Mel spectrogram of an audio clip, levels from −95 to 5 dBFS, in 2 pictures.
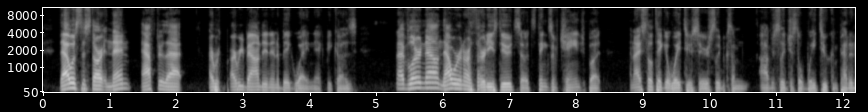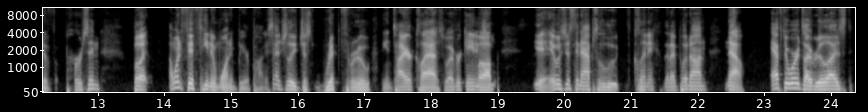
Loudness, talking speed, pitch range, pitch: -24 LUFS, 205 wpm, 100-140 Hz, 120 Hz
